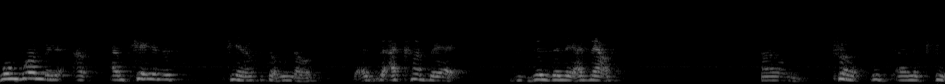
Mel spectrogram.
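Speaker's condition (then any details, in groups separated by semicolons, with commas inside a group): Cerebral palsy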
